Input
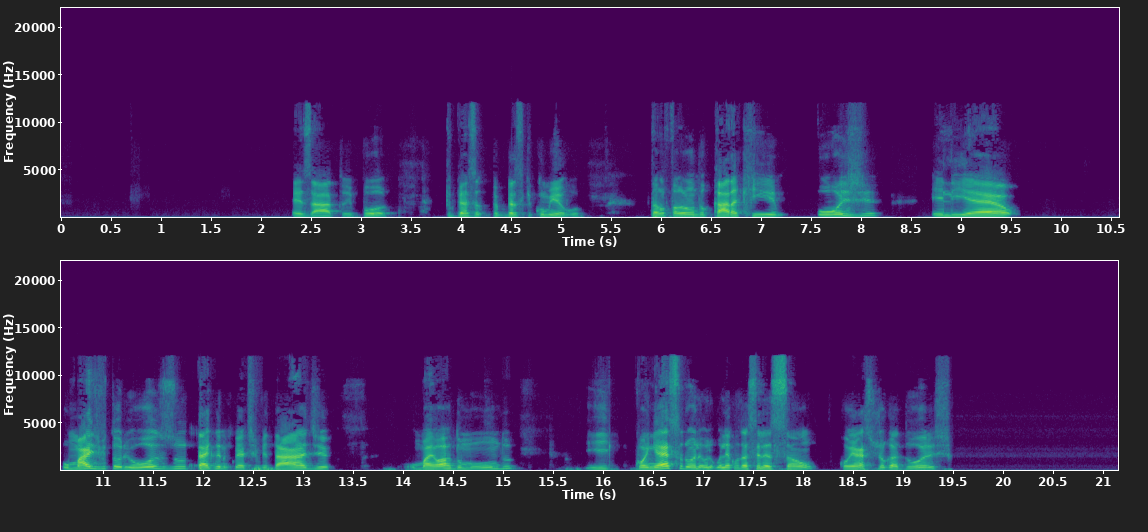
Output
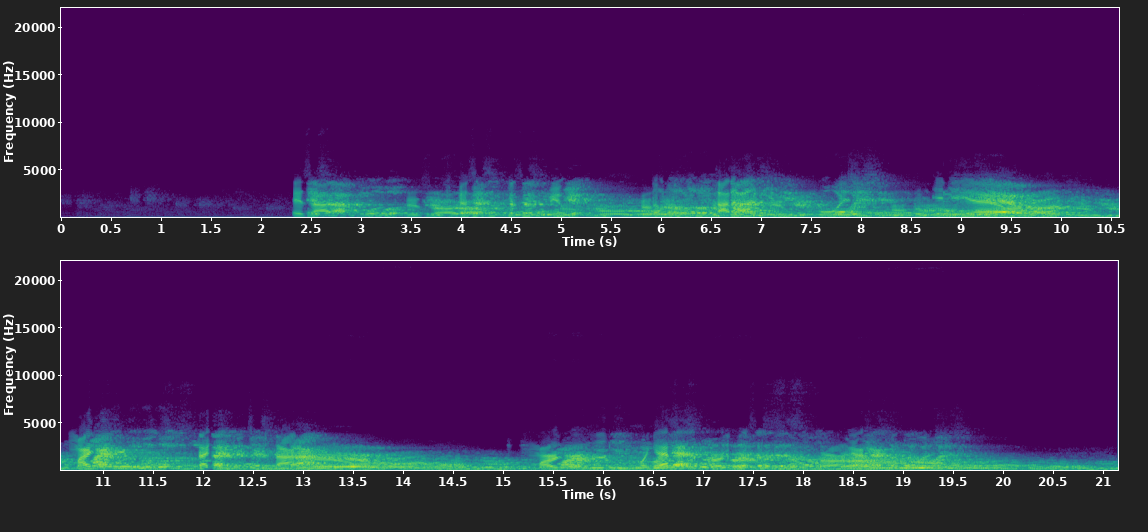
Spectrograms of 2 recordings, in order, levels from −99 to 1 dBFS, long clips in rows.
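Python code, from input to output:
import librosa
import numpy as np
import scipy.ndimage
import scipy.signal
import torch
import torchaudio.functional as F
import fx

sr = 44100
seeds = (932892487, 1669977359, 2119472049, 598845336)

y = fx.ladder_lowpass(x, sr, hz=fx.steps((0.0, 2500.0), (12.91, 420.0), (15.04, 2000.0)), resonance_pct=35)
y = fx.rev_plate(y, sr, seeds[0], rt60_s=1.5, hf_ratio=0.8, predelay_ms=115, drr_db=-5.5)
y = fx.dereverb_blind(y, sr, rt60_s=1.1)
y = fx.echo_pitch(y, sr, ms=165, semitones=-6, count=3, db_per_echo=-3.0)
y = fx.low_shelf(y, sr, hz=100.0, db=-9.5)
y = F.gain(torch.from_numpy(y), 5.5).numpy()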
